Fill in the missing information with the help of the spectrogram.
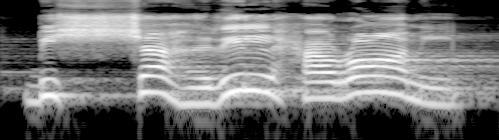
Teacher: را کے نیچے زیر آ گیا ہے، تو یہ را ہم باریک پڑھیں گے۔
